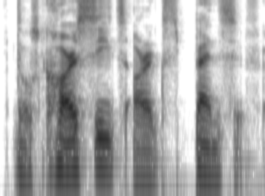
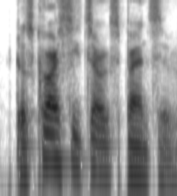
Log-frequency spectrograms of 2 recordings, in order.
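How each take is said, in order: First: "Those car seats are expensive" said slower and softer, leaning on "car"; slow emphatic repeat. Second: Said in the usual way. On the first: Shown as a demonstration. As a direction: drive the point home slowly, stressing "car".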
